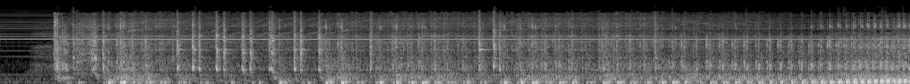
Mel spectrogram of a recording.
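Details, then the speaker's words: Truck APU small diesel, first start after new fuel pump and oil, fuel and air filter changes: starter grinds briefly, pump audibly working, then it catches and settles into a steady knocking run; starts and runs fine. "we're about to see if this thing's going to fire off and work God I hope so oh please I just bought this truck oh I hear I hear it pumping I didn't hear that before that's definitely new"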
